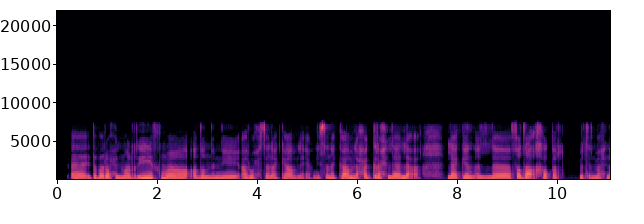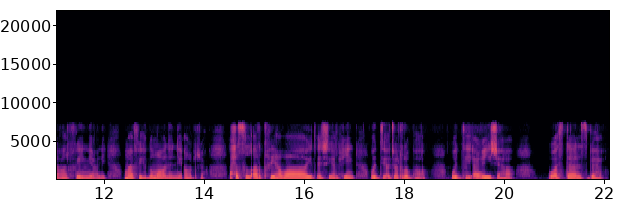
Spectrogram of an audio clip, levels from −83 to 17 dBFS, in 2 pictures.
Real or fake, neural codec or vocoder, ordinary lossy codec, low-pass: real; none; Opus, 64 kbps; 7.2 kHz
